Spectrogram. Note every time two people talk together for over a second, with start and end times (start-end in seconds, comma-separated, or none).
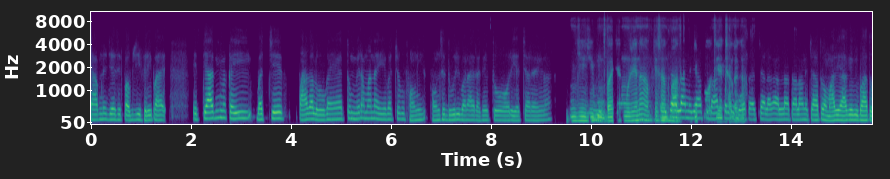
11.4-13.1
